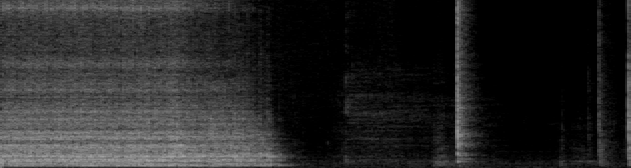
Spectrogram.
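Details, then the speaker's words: Bait boat main drive motor with a failed, worn-out main bearing: harsh, gritty metallic whirr for under two seconds, then stops with a few knocks; this noise is amplified across the lake, so the bearing needs replacing. "you can appreciate that noise echoing through this out into the water"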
